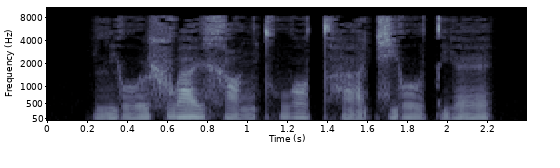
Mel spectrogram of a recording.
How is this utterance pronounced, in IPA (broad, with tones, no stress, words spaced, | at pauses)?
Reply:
ljo˧˥ʊ̯ʂwa˥ɪ̯ xɑ˧˥ŋt̪ʰwɔ˥˩ t̪ʰä˨˩t͡ɕjo˥˩ʊ̯ t̪jɛ˥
